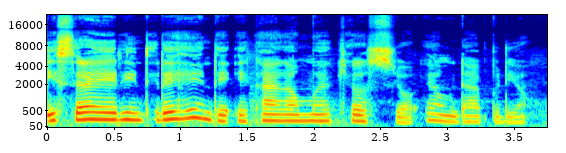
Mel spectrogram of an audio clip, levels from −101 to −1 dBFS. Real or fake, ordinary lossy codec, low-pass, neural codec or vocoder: real; none; none; none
